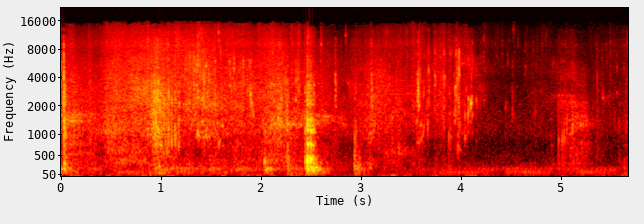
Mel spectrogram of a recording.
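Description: Water splashing and sloshing against a kayak's hull as a northern pike is held in the river beside it, with one sharp thump about two and a half seconds in.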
